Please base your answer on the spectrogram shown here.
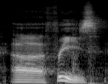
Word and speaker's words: Freas: Freas is how you say it, right? Freas?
